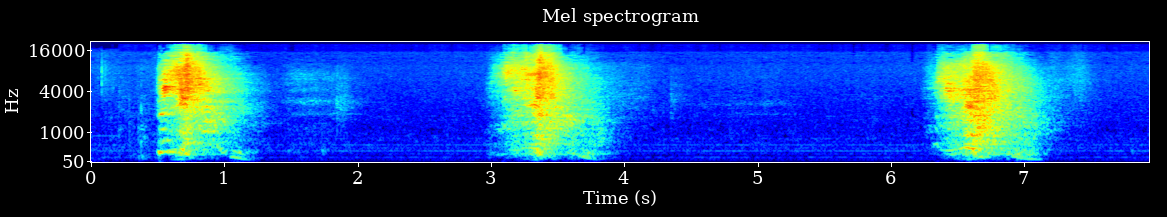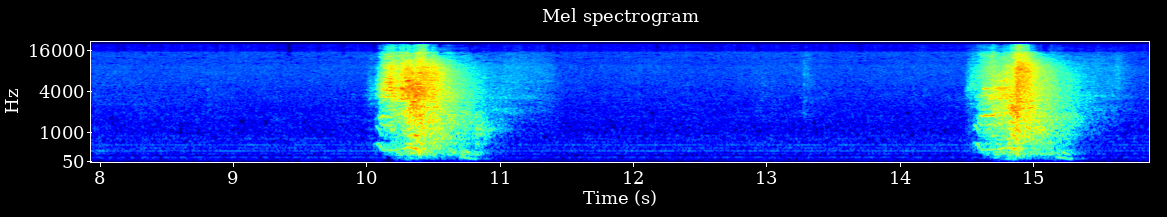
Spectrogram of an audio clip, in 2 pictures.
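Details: Adult male in a long, violent sneezing fit with watering eyes and streaming nose: five forceful, explosive sneezes in about 16 seconds separated by short pauses.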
